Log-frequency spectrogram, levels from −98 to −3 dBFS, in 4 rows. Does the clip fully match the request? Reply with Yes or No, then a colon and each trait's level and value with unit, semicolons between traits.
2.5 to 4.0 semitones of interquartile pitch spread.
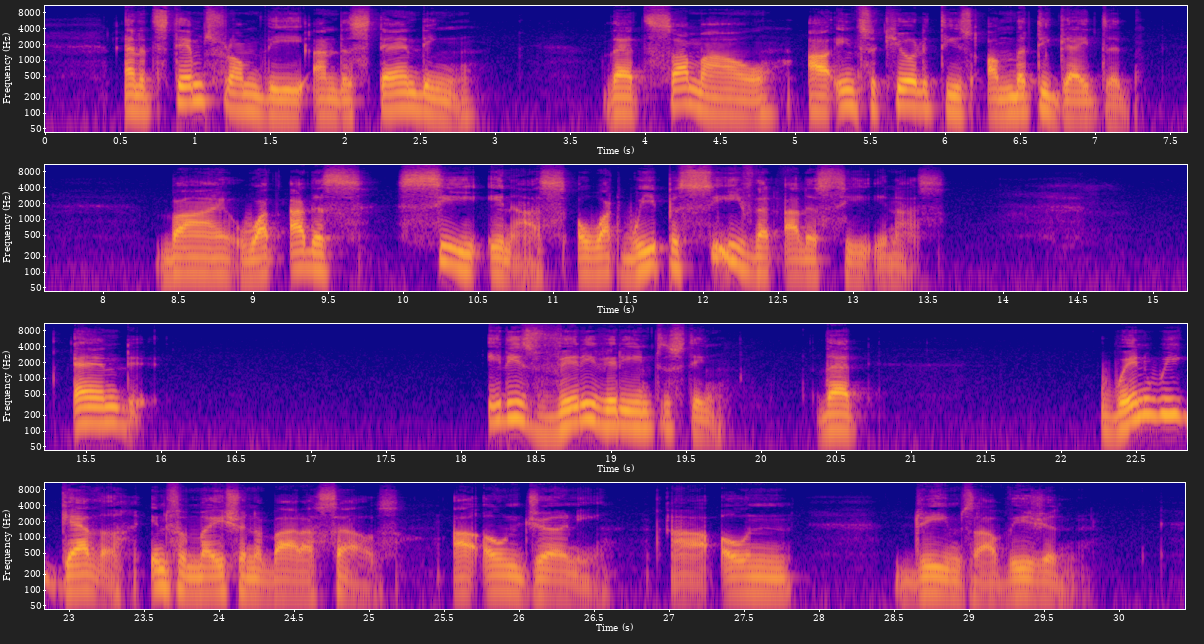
No: average, 4.7 semitones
